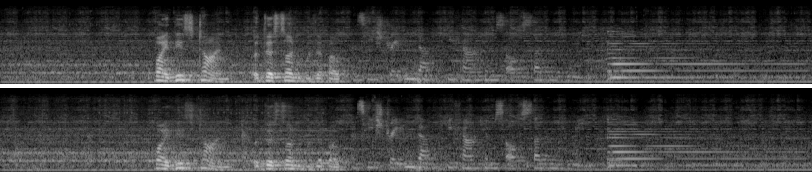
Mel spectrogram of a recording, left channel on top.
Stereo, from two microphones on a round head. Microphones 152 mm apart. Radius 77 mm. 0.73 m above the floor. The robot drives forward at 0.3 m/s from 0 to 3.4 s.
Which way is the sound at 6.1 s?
20° right (ahead or behind).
